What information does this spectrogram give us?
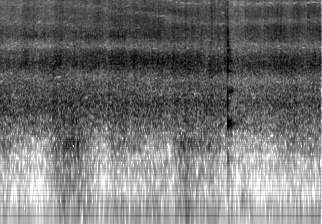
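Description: Reduced braising sauce poured over celery sizzles in a steady, even hiss that holds for about three seconds, with one brief sharp click near the end.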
